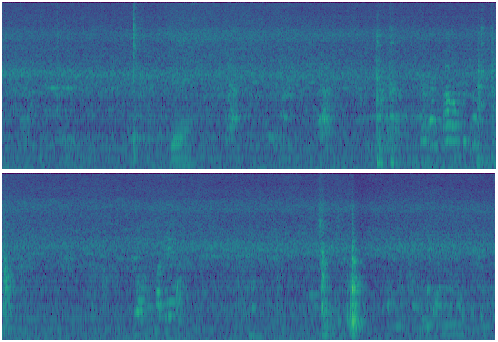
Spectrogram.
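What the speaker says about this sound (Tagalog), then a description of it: "Ginigisa ko na po yung chicken." Chicken sautéing in a pan for a chicken pork and beans dish gives a steady, fairly quiet sizzle and hiss throughout, with scattered clinks and stirring scrapes, while a voice speaks briefly.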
